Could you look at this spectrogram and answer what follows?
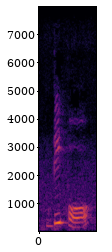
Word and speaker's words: depot: Here are some words with the silent letter T. Now, in every of these words, the letter T is silent, like castle, depot, listen, often. In each of the words, I have not pronounced T as it is silent.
